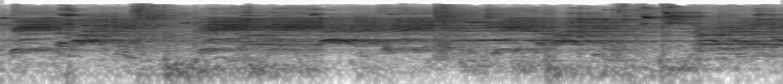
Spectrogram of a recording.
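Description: Basketball being dribbled on a hardwood gym floor during play, a run of sharp bounces that ring in the large gym, mixed with squeaks or calls from the court.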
